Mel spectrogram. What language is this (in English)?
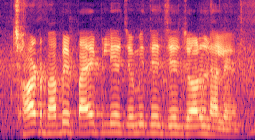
Bangla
